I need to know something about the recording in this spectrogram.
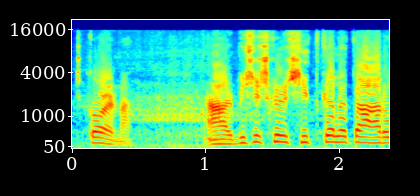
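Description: A man talking while riding, with a low, steady motorcycle engine and road noise underneath.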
